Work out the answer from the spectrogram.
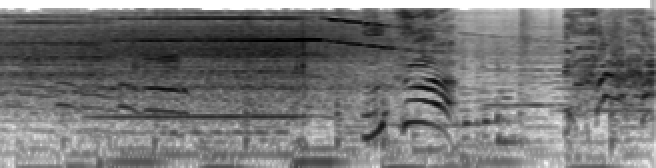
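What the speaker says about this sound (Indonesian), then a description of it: "Vacuum cleaner." A vacuum cleaner runs with a pulsing, whirring motor drone, loud and close, while squeaky cartoonish voices and chirps sound over it.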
